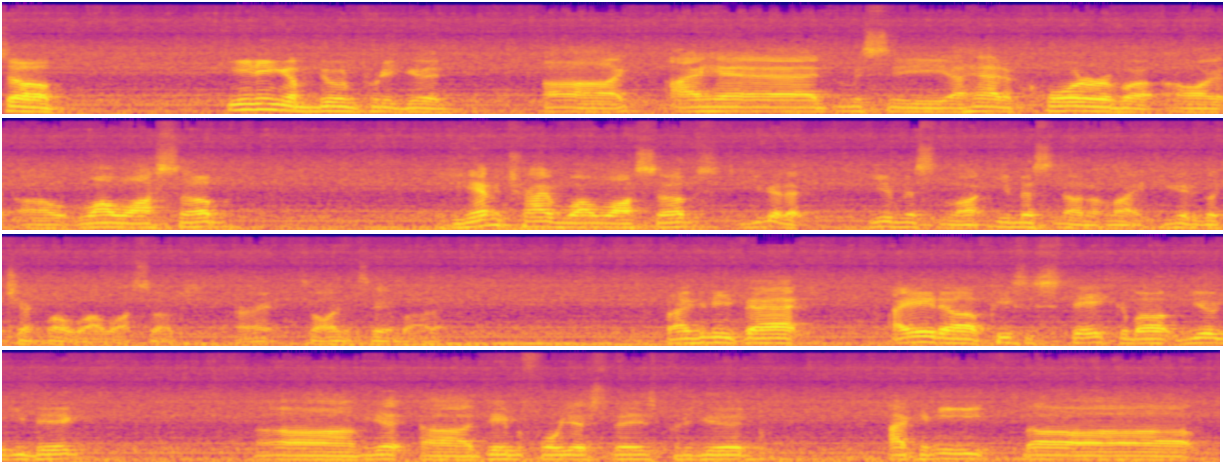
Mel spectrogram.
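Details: Adult man with throat cancer treated with chemotherapy and surgery removing part of the lower right tongue and much of the right pharyngeal constrictor, with lockjaw and recently regained tongue movement; air escapes into the nasal cavity; hypernasal speech with articulation impairment.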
